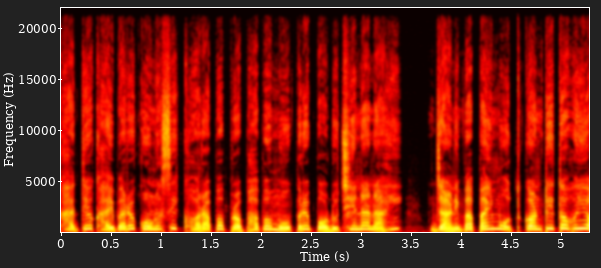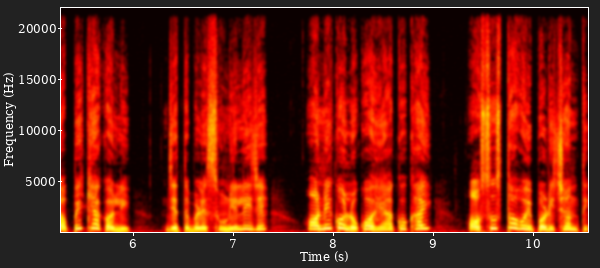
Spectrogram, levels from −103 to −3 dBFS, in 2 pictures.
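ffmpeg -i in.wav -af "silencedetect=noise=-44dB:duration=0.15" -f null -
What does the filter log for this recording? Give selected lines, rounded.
silence_start: 3.39
silence_end: 3.71 | silence_duration: 0.32
silence_start: 5.96
silence_end: 6.34 | silence_duration: 0.38
silence_start: 7.34
silence_end: 7.77 | silence_duration: 0.43
silence_start: 8.97
silence_end: 9.38 | silence_duration: 0.41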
